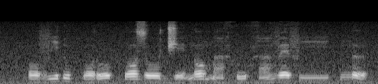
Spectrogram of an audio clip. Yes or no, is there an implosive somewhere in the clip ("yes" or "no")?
yes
